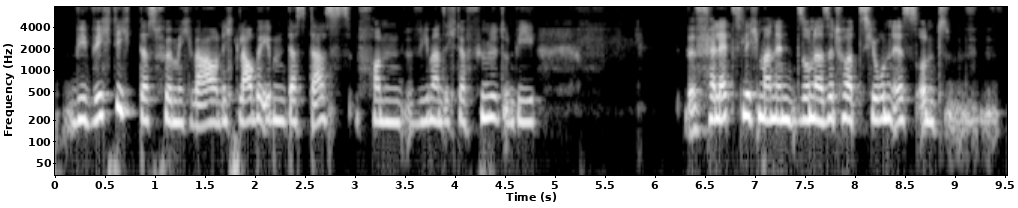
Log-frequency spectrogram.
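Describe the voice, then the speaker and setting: Reflective woman in casual talk. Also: mid-range voice. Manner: reflective, hesitant, many fillers and restarts. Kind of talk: casual conversation.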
